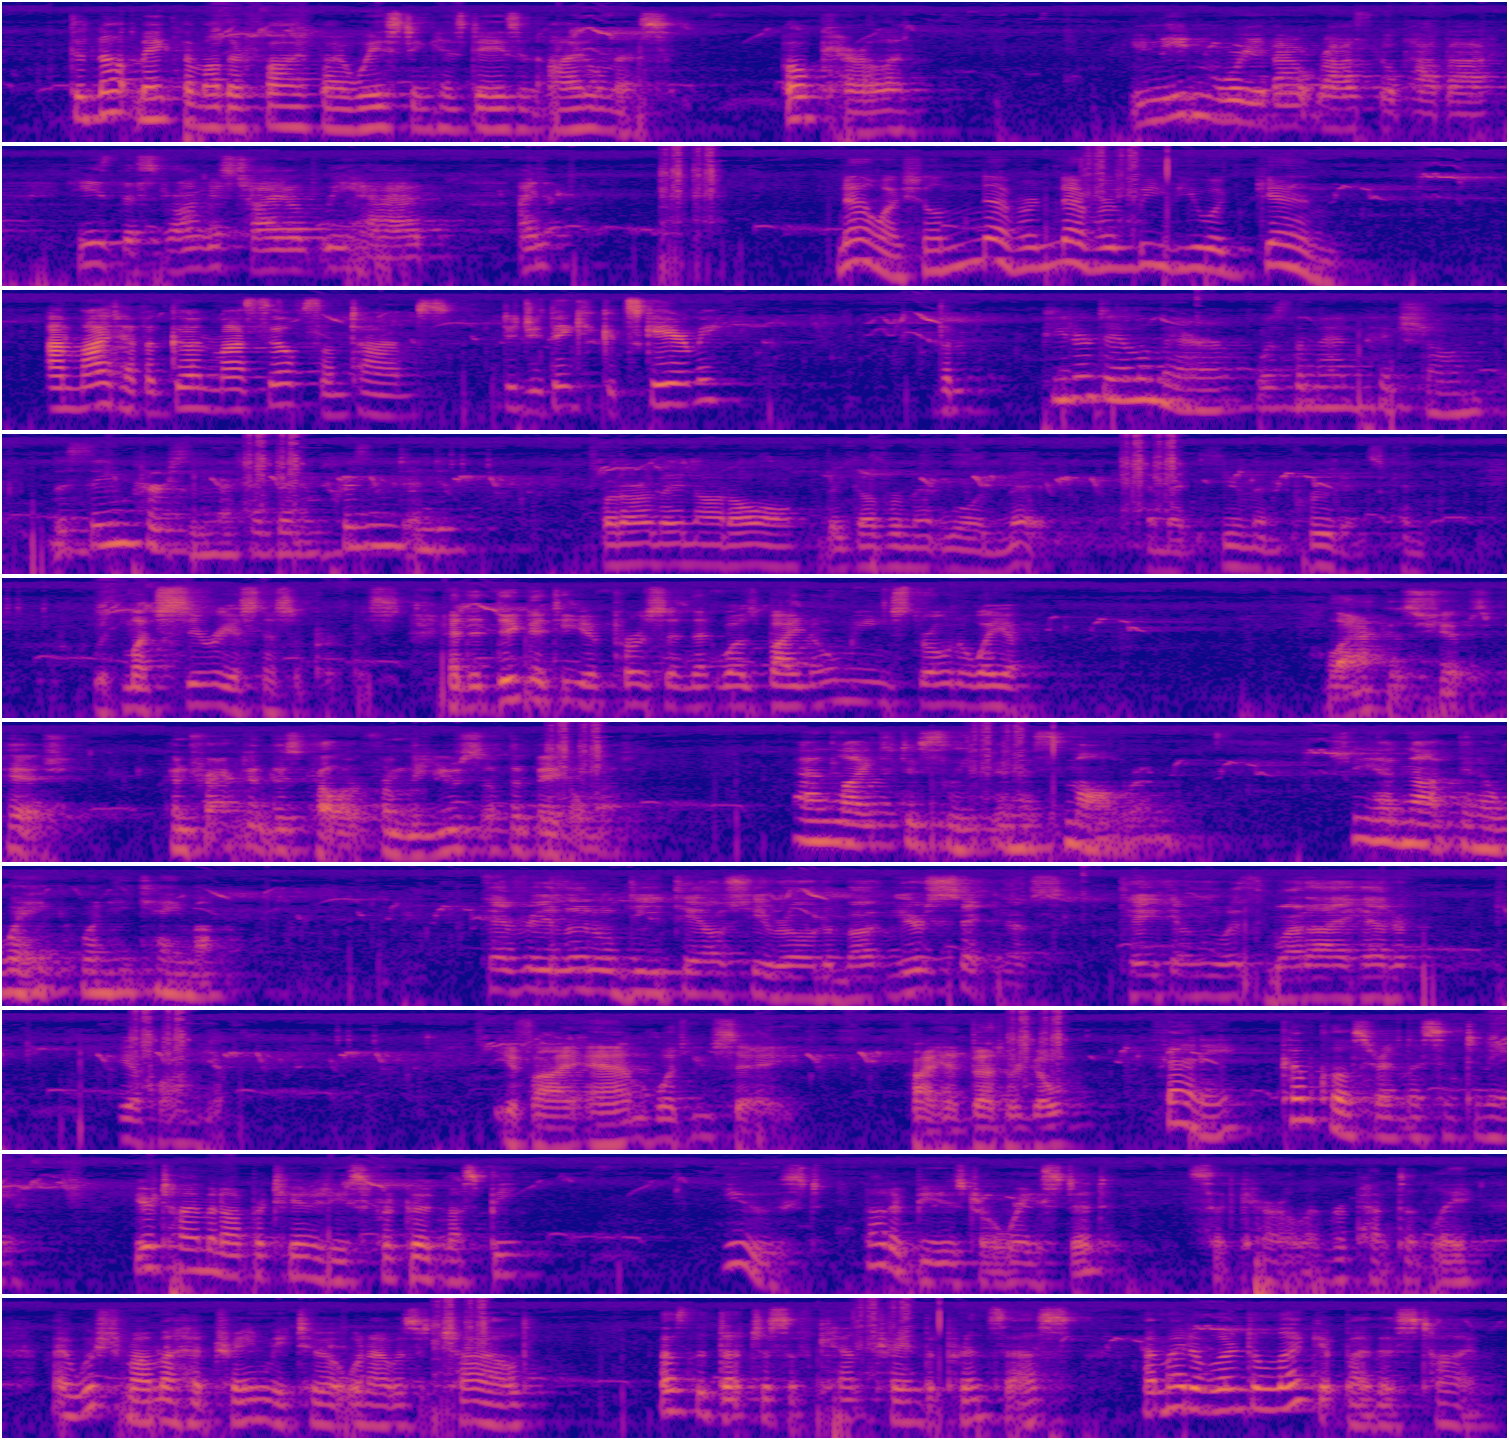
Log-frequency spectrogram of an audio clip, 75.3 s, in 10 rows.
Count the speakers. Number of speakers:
10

